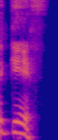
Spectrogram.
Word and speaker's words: GIF: It's a GIF. It's a hard G.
